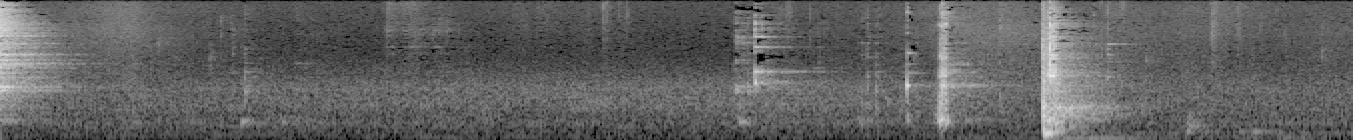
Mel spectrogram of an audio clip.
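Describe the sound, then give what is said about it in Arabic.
A few glasses clink together in a toast: several sharp, bright taps in quick succession, one louder ringing clink near the end, over quiet room background with no talking. “خلصنا خلصنا تشيرز تشيرز”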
